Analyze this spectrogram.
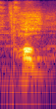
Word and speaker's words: pomme: Apple in French is Pomme.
